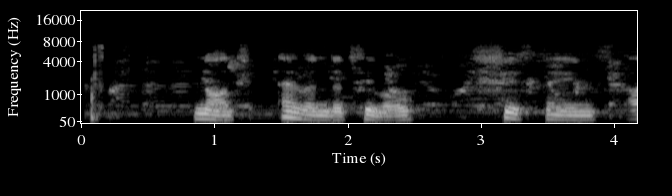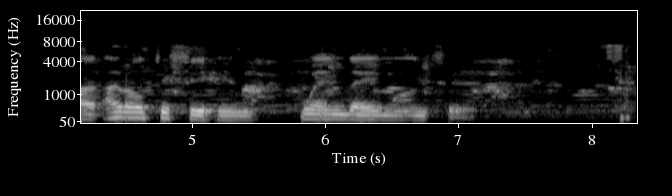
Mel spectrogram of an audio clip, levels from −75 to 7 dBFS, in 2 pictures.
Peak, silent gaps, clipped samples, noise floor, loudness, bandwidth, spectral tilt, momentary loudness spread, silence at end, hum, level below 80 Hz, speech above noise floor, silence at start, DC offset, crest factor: -10 dBFS; none; under 0.1%; -57 dBFS; -28 LUFS; 7.4 kHz; -6.5 dB/octave; 17 LU; 0.05 s; none; -68 dBFS; 30 dB; 0.05 s; under 0.1%; 18 dB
